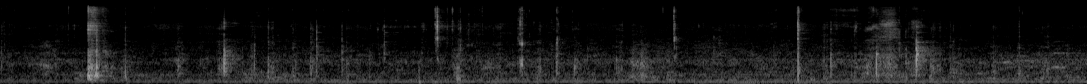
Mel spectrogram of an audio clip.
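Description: Close-up eating sounds of a man chewing braised silkworm pupae, with scattered sharp clicks of a wooden spoon scooping them from a ceramic bowl.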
